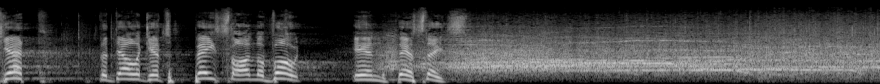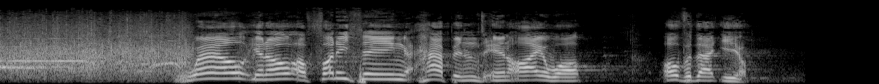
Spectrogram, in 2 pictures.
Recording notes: Campaign Rally in Council Bluffs Iowa on March 7, 2019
